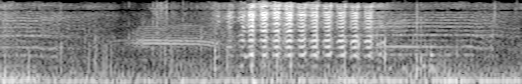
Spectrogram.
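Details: Young registered Pygmy goat at play on a farm in Knoxville, Tennessee, USA, giving a short quavering bleat, pulsed and wavering, rising out of quieter low background noise and fading after about a second.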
